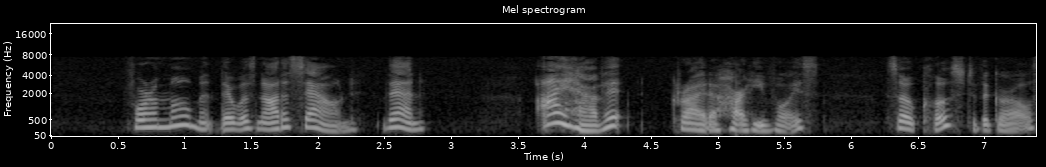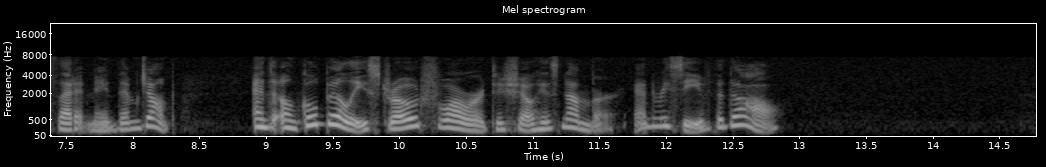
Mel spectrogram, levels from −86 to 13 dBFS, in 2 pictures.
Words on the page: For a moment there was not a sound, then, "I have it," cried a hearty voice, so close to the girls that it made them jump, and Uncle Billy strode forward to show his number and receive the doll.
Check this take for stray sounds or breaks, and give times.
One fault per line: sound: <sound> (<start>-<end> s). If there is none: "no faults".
no faults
